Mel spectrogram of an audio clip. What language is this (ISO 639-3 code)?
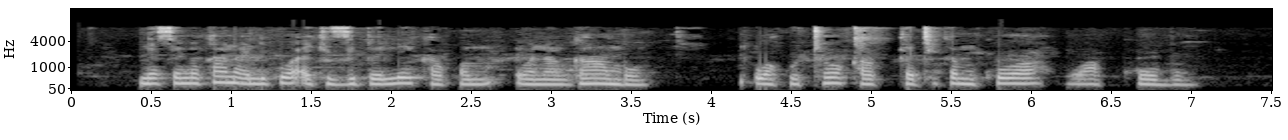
swa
